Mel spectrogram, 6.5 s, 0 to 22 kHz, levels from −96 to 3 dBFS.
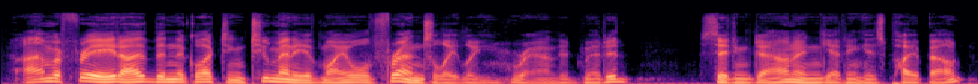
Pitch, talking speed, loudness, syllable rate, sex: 105 Hz, 195 wpm, -18 LUFS, 5.7 syllables/s, male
